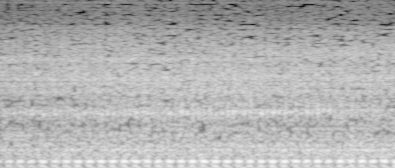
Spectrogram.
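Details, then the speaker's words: Old carburettor Honda Scoopy scooter, after wiring a direct starter circuit bypassing the CDI (previously only clicked like a weak battery): engine catches straight away and settles into a steady, even beat; starter works normally. "Oke, di sini bisa didengarkan kalau suara starter untuk fungsi dari starter ini normal, langsung bisa ngangkat."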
